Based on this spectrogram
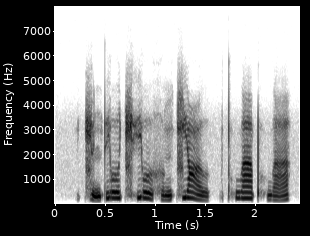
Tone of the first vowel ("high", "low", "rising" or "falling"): low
